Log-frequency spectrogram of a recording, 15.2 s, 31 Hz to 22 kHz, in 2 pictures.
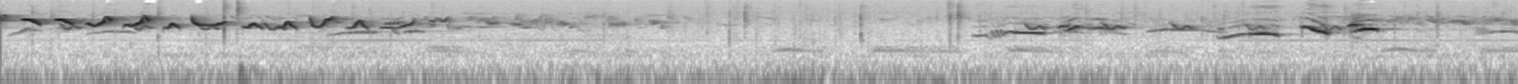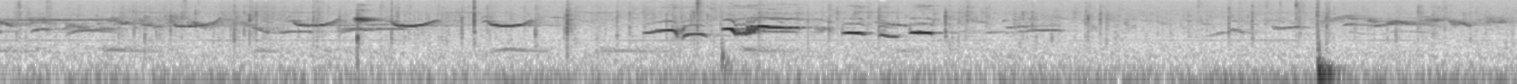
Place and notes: Green Ln, Malton, UK - willow warbler soundscape ... with added moisture ...
willow warbler soundscape ... with added moisture ... foggy morning ... moisture dripping from trees ... skywards pointing xlr SASS to Zoom H5 ... starts with goldfinch song ... then alternates and combines willow warbler and blackbird song as they move to different song posts and return ... bird song ... calls from ...chaffinch ... wood pigeon ... whitethroat ... song thrush ... pheasant ... yellowhammer ... skylark ... wren ... linnet ... background noise ...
